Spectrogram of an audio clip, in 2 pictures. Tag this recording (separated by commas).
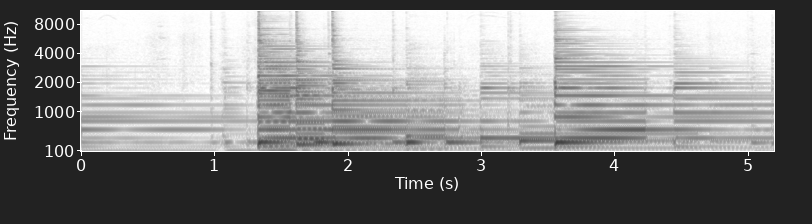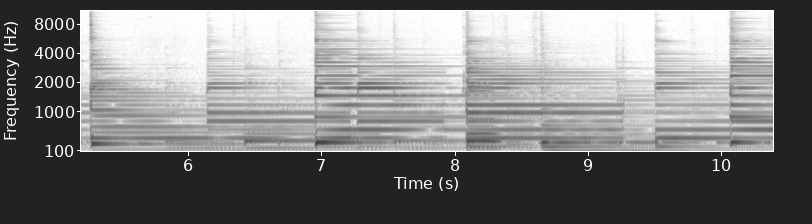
Music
